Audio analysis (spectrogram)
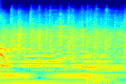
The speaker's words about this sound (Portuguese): Dê um brado ao Senhor e aplaudo neste lugar e adore. Oh! Oh!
